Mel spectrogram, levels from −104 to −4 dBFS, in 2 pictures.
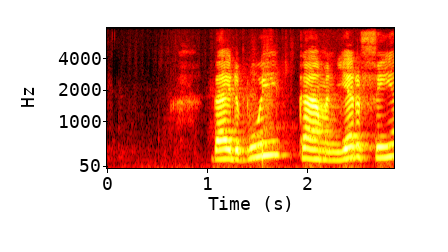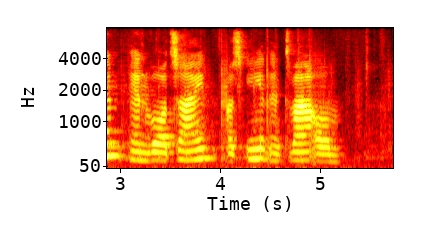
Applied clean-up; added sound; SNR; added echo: neural separator model SepFormer DNS4.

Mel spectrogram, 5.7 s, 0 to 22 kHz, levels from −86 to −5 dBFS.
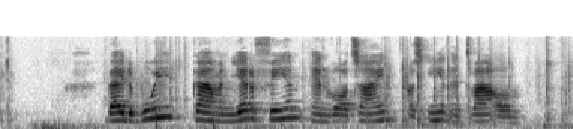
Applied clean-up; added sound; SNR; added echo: none; Squeak; 20 dB; none.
